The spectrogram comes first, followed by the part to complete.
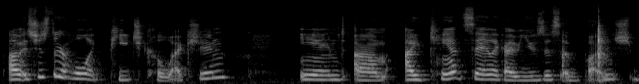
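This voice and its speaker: A teenage girl chatting casually to her phone camera in a beauty vlog, her voice raspy and congested from a cold. She rambles with lots of "like" and "um". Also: medium pitch. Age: teens. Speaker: beauty vlogger.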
